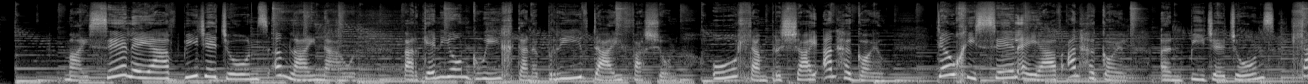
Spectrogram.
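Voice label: Welsh, female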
